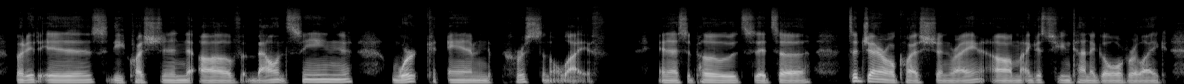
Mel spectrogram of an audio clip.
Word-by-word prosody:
but 105 -1 +2
it 105 +1 +1
is 100 +1 +1
the 95 -3 -2
question 95 0 -1
of 90 -1 +3
balancing 115 +1 0 0.4
work - - +1
and 95 -2 0
personal - - -5
life. - - -3 0.5
And, 95 - +2
I 90 - +3
suppose 95 0 +1
it's - - 0
a 85 +3 +3 0.3
it's - - -11
a 160 - +5
general 120 -10 +4
question, 90 0 -1
right, 85 +6 +1
um 85 0 +3
I - - -1
guess 95 +1 -5
you 95 - -4
can 95 - -2
kinda 90 -3 -1
go 85 0 +1
over, 85 -1 0
like, 85 0 -2
95 Hz, 150 wpm, -23 LUFS, 90-100 Hz, 0.5 s, a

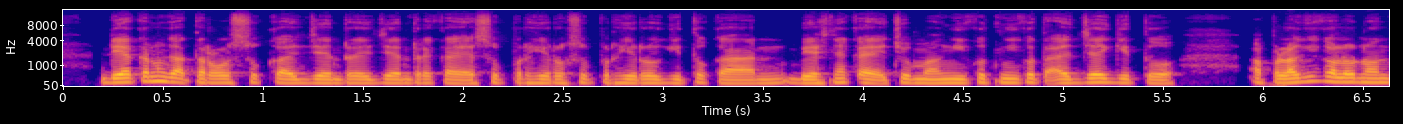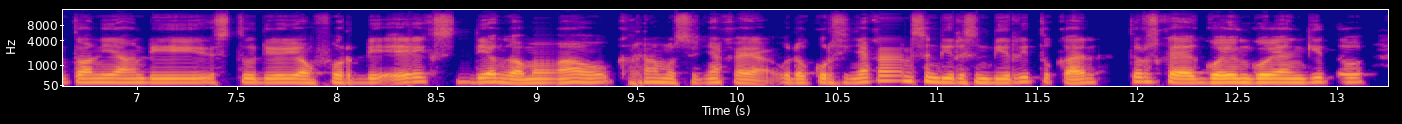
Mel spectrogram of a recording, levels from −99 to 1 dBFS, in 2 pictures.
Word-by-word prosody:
dia 155 +2 +5
kan 195 - +3
enggak 170 -6 +3
terlalu 140 -1 0
suka 140 -2 -1
genre-genre 130 0 -1
kayak 125 -3 -1
superhero-superhero 135 +1 -3
gitu 130 +2 -5
kan, 125 +2 0
biasanya 130 +3 +1
kayak - - +2
cuma 135 -3 0
ngikut-ngikut 145 +2 -1
aja, 135 +4 +3
gitu. 140 -5 -2 0.3
Apalagi 155 +7 +2
kalau 170 -2 +5
nonton 155 -1 +1
yang 150 0 0
di 145 +1 -1
studio 150 -1 -2
yang 140 -2 +1
4DX 150 +4 -3
dia 165 +1 +2
enggak 135 -4 +1
mau, 150 +3 0
karena 160 - -6
maksudnya 145 0 -4
kayak 135 -5 -2
udah 140 - -1
kursinya 150 +1 -2
kan 210 -1 -1
sendiri-sendiri 155 -1 -1
tuh 160 - -9
kan, 130 0 +2 0.2
terus 175 -1 -4
kayak 140 0 +5
goyang-goyang 150 0 +5
gitu 160 -1 -3
145 Hz, 180 wpm, -23 LUFS, 135-155 Hz, 0.3 s, dia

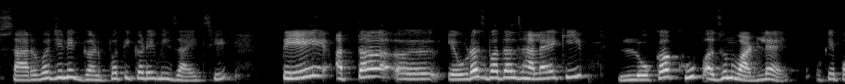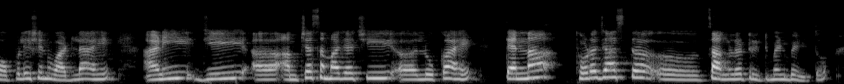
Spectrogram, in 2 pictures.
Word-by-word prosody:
सार्वजनिक 280 +6 0
गणपतीकडे 270 +7 -3
मी 270 -1 -2
जायची 190 +4 -7 0.6
ते 330 +9 +4
आता 270 +5 +1 0.3
अ, - - -3 0.5
एवढाच 285 +8 +4
बदल 310 0 +4
झालाय, 275 0 +2
की 335 +5 -3 0.4
लोकं 215 - +3
खूप 350 +3 0
अजून 275 +6 +3
वाढले 210 +2 +3
आहे. 230 - -3 0.3
ओके. 215 +4 -9
पॉप्युलेशन 255 +5 -3
वाढलं 215 0 -1
आहे 245 +1 -3 0.5
आणि 265 +5 +2 0.2
जी 265 +5 -1
अ, 220 - -4
आमच्या 225 +4 -1
समाजाची 280 0 +1
अ, 225 -5 -1
लोकं 230 +4 0
आहे, 245 -2 +1 0.4
त्यांना 265 +4 +5 0.4
थोडं 275 +3 +2
जास्त 330 0 0
अ, 230 -8 -2
चांगलं 245 -2 +4
ट्रीटमेंट 230 -2 -5
मिळतो 180 -6 -9
260 Hz, 125 wpm, -21 LUFS, 225-290 Hz, 0.6 s, त्यांना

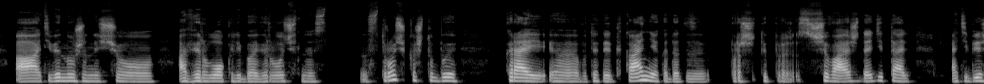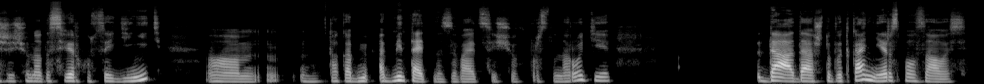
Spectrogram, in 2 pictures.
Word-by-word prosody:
а, 140 0 +6
тебе 155 +3 0
нужен 155 -2 -1
ещё 135 -2 -2 0.2
оверлок, 145 0 +1
либо 140 -1 -2
оверлочная 140 0 -4
с 130 - -9 0.4
строчка, 190 +8 -1
чтобы 165 -2 -1 0.4
край, 155 -5 +5
э, 140 -2 -2
вот 130 +3 -8
этой 145 -3 -2
ткани, 165 +4 +4
когда 135 -1 -4
ты 130 - -10
з 125 0 -7 0.2
проши - - -3
ты - - -7
про - - -8
сшиваешь, 150 -2 +2
да, 145 0 0
деталь. 155 -5 -1 0.4
А - - -3
тебе 160 0 -1
же 150 -1 -4
ещё 145 +2 -6
надо 145 0 -4
сверху 155 0 +1
соединить. 150 - -1 0.4
Ом, 135 -3 -2
э, - - -9 0.4
э, - - -9 0.2
так, 150 0 -7
обме 150 +2 0
обметать 150 -5 +3
называется 125 0 -5
ещё 130 - -8
в 125 - -31
простонародье. 175 +7 -4 1.4
А. - - -3
Да 150 -2 +9
да, 145 -1 +5
чтобы 150 +2 -4
ткань 200 +1 +5
не 155 0 +3
расползалась. 140 -7 -2
145 Hz, 145 wpm, -23 LUFS, 135-160 Hz, 1.4 s, Да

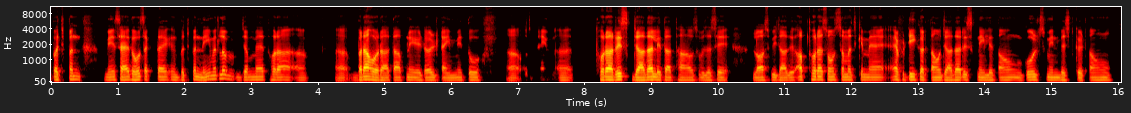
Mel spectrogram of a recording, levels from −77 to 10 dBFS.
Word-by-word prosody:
बचपन 135 +3 -1 0.4
में 120 +1 0
शायद 120 0 +3
हो 120 - +3
सकता 125 - -3
है 120 0 0
अ, - - -5
बचपन 115 +4 -4
नहीं 115 +3 -1
मतलब 155 -2 -1
जब 115 0 -2
मैं 120 +1 -2
थोड़ा 115 -1 +2
अ 105 -2 -8 0.4
अ, - - -6
बड़ा 115 +5 +7
हो 120 -4 +6
रहा 105 -1 +1
था, 110 - +3
अपने 110 +1 -4
एडल्ट 105 +1 -2
टाइम 105 -1 -2
में, 110 0 -6
तो 110 0 -3 0.5
अ, - - -7 0.2
उस - - -22
टाइम 120 -4 -10
अ, - - -12 0.4
थोड़ा 120 +1 +9
रिस्क 135 0 +5
ज़्यादा 110 +2 +8
लेता 115 -2 +1
था। 105 -1 -2
उस 110 +1 -9
वजह 105 0 -5
से 110 -2 -4 0.4
लॉस 110 +1 +1
भी 110 - -3
ज़्यादा 105 0 -1
ही - - -3
अब 130 - 0
थोड़ा 130 -1 +4
सोच 120 -1 -2
समझ 120 -2 -1
के 120 - -5
मैं 115 0 -2 0.3
एफडी 120 +1 +2
करता 115 -1 -1
हूँ, 110 0 0
ज़्यादा 110 +1 +1
रिस्क 110 - -8
नहीं 110 -1 -1
लेता 105 0 -4
हूँ, 110 -1 -5
गोल्ड्स 120 -1 -1
में 115 - -1
इन्वेस्ट 110 -1 -4
करता 105 0 -4
हूँ, 110 -1 -5
115 Hz, 220 wpm, -24 LUFS, 110-120 Hz, 0.5 s, थोड़ा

